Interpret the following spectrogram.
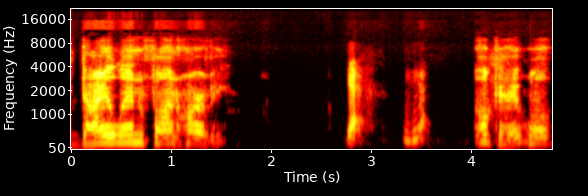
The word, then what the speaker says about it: Dilynn: camera oh hey the way you pronounce my name it's dylan really wow see i'm learning something new already so it's dialynn fun harvey yes okay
